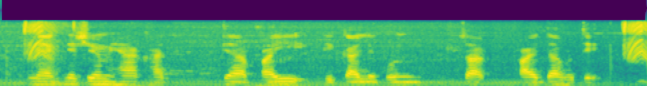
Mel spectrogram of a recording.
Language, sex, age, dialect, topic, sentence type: Marathi, male, 31-35, Varhadi, agriculture, question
